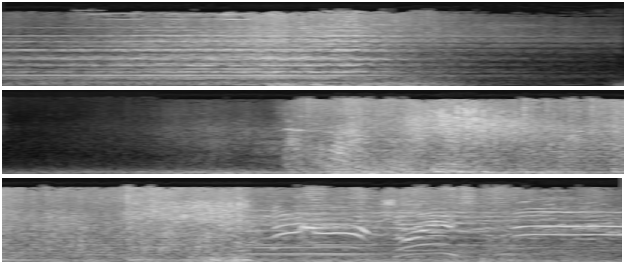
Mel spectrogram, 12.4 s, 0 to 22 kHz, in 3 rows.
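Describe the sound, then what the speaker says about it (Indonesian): A giant meteor exploding in the animated film Dinosaur (2000), a heavy booming blast and rumble that cuts out and returns as a roaring, chaotic din under a film score, with cries and crowd-like babble. "meteor raksasa jatuh dan meledak dengan ledakan yang begitu"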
